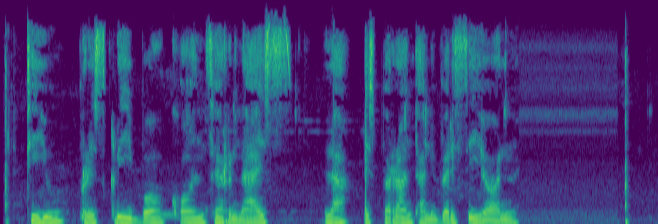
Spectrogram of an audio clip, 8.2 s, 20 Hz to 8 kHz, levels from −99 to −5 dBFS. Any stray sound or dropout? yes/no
no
